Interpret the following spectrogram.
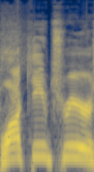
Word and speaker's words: Joachim Trier: Joaquin Trier, Sentimental Value, and Ryan Coogler of Sinners. Yes, and great job pronouncing Joachim Trier's name.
